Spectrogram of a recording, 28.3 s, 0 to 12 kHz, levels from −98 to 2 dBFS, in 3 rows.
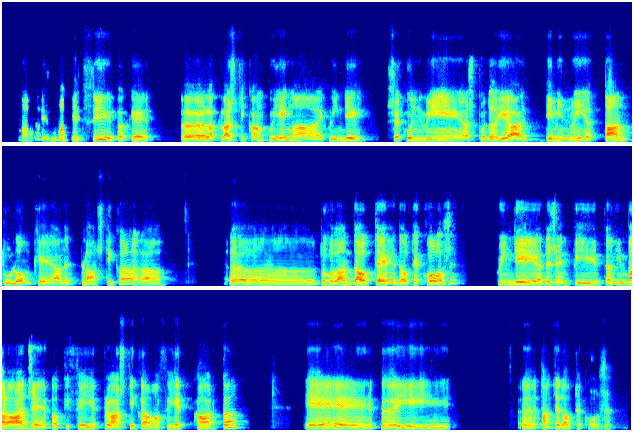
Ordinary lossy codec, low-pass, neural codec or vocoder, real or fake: Opus, 32 kbps; 7.2 kHz; codec, 16 kHz, 8 kbps, FunCodec, trained on LibriTTS, 25 frames a second; fake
